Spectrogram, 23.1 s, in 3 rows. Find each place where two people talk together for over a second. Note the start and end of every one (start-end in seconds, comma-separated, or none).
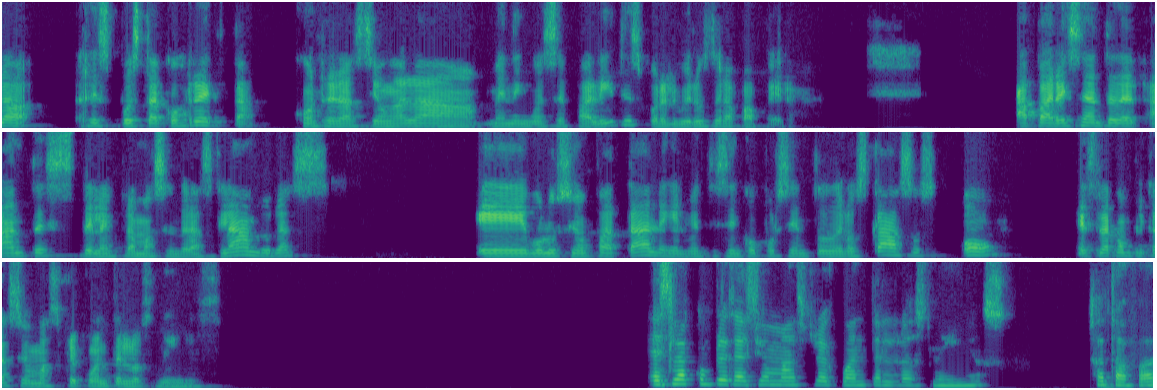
none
